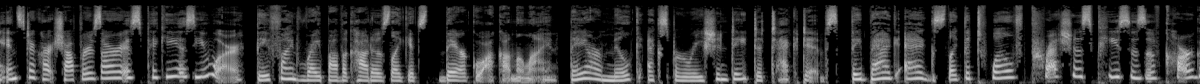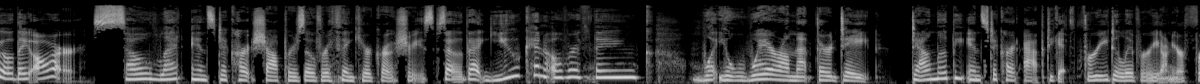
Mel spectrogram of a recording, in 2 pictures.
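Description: Listening through the speech, nothing stood out as a technical fault at any point.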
